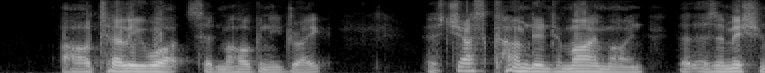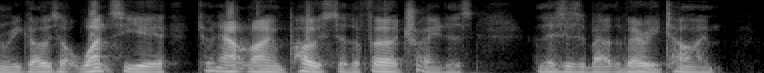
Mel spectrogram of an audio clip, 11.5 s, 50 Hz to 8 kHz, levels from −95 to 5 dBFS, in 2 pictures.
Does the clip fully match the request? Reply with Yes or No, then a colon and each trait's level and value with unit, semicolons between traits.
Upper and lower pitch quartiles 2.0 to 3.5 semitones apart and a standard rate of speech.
Yes: average, 2.8 semitones; average, 195 wpm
